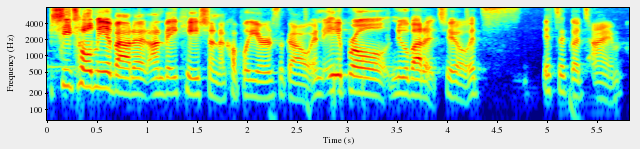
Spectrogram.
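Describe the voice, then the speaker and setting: A woman's voice: medium pitch, expressive, brisk, a bit bright, faint music behind. A woman co-hosting a casual podcast, chatting with many fillers and restarts. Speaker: podcast co-host. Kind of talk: casual chat.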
